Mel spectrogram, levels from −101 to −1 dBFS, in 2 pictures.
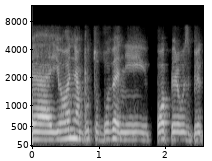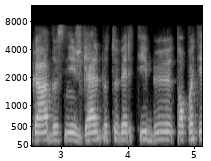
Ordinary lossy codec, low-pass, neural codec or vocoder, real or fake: AAC, 64 kbps; 7.2 kHz; none; real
